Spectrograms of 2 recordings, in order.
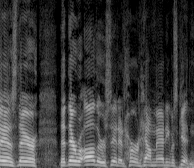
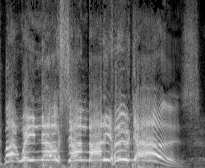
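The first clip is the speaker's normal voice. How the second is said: slow, much higher, loud cry; preaching climax; 12 semitones higher, 10 dB louder, much slower than usual. Acted. Preacher telling the broken where healing is, slow loud cry. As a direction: ring it out to the back pew.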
